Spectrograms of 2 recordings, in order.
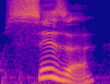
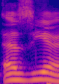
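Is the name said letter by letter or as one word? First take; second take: one word; letter by letter. First: The name is said as one word. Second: The name is spelled out letter by letter. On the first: The speaker calls it right. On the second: The speaker calls it wrong. "she would say [name] as an acronym"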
